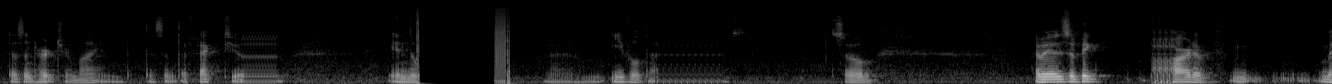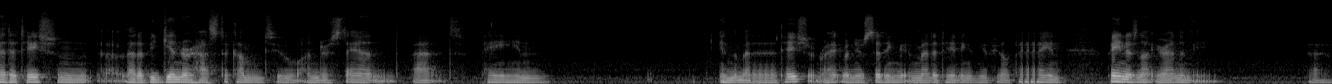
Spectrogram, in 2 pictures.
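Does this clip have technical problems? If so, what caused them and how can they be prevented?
Yes, there are two kinds of fault.

Repeated frames occur at 2.44–2.78 s, 6.63–7.23 s, 11.55–11.74 s, 20.89–21.07 s and 23.54–23.72 s. The same short slice loops: a 30 ms block replays 11 extra times at the first, a 60 ms block 10 extra times at the second, and 60 ms blocks replay 3 extra times at the last three. It stutters, and the audio gets longer by 0.33 s, 0.6 s, then 0.18 s each. Unlike a dropout, nothing is missing; identical material recurs. Writing or streaming through a buffer that never resends already-delivered frames prevents this.

A cable pulled and plugged in accounts for 4.16–5.10 s. A pop cuts the sound to near silence for about 0.88 s, then about 0.13 s of 50 Hz mains buzz comes as the plug tip makes partial contact, and a second pop brings the sound back. The pops and hum mark a physical disconnection rather than a digital gap, which would be clean. 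Securing cables and muting the input before touching connectors prevents it.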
